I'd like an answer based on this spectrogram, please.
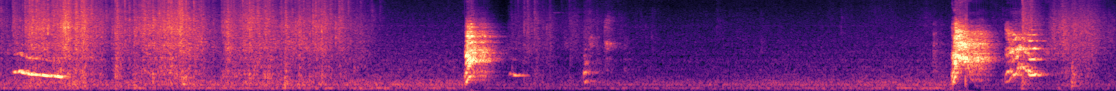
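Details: Eight-week-old Tibetan Terrier puppy Dhali plays in an x-pen with chew toys. A thin whine opens, then a few sharp, isolated barks break long quiet stretches, the last two close together.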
